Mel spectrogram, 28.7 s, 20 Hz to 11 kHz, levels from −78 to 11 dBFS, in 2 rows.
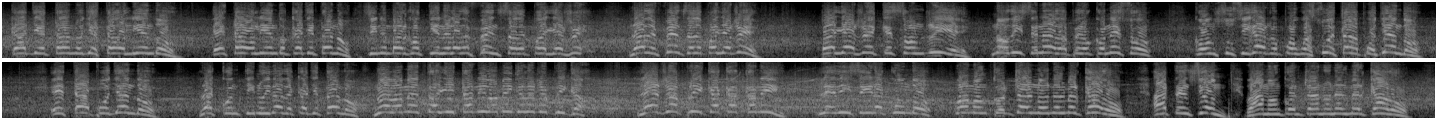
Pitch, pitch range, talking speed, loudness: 330 Hz, 310-355 Hz, 135 wpm, -23 LUFS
